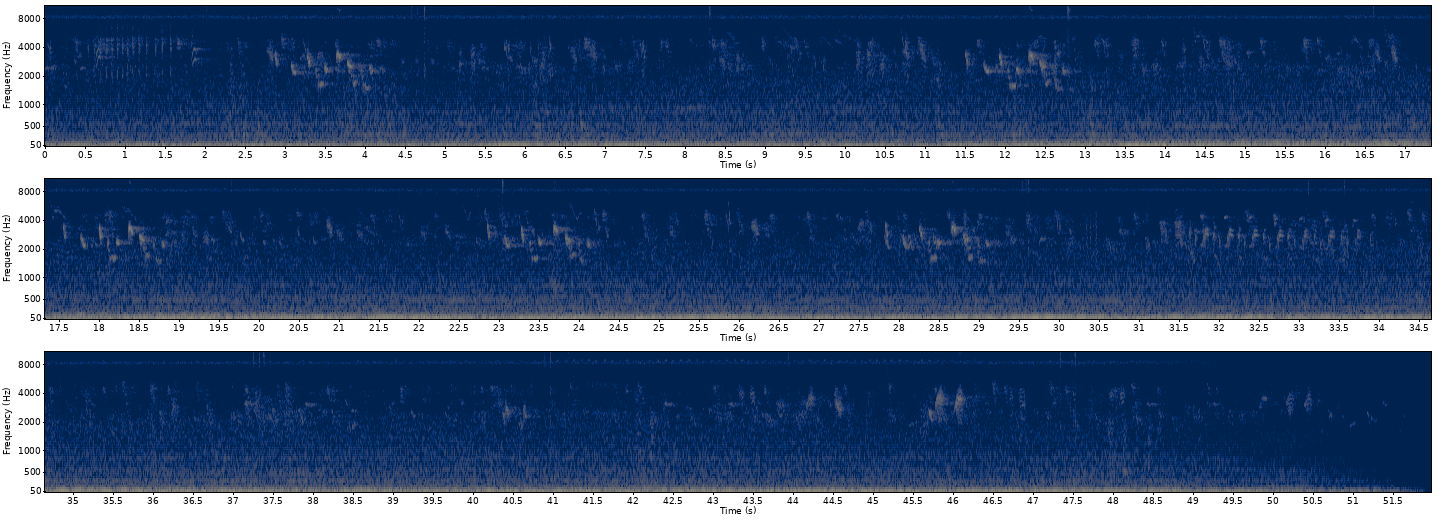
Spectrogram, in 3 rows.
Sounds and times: Birdsong 15.8 - 51.8

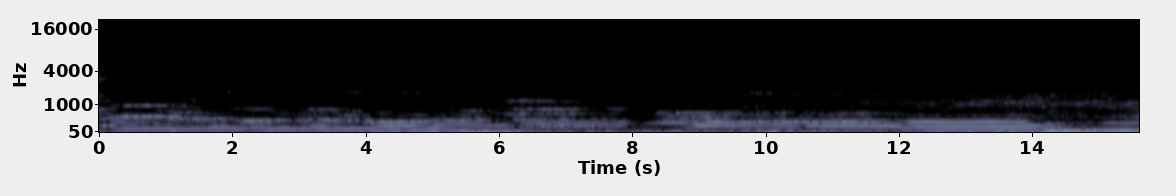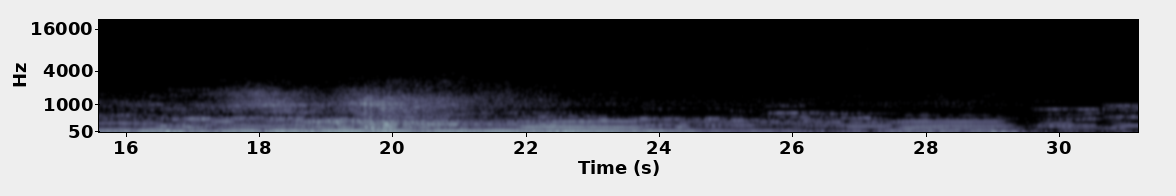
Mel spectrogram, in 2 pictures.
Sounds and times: organ sound from inside the church 0.0 - 17.1
distant sound of the church choir 0.0 - 31.1
train passing by 12.8 - 24.9
organ sound from inside the church 20.6 - 31.1

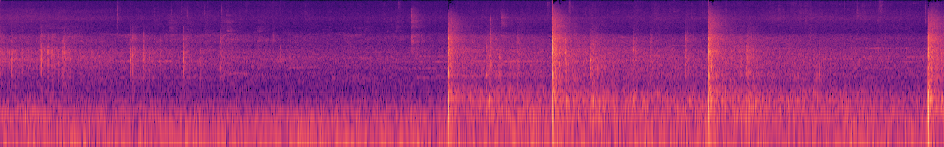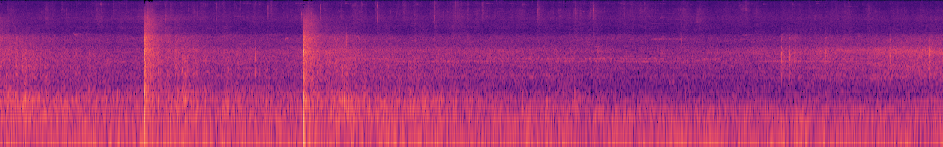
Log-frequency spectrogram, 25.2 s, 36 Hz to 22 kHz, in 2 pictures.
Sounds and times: Traffic Sound 0.0 - 25.1
Fireworks sound 5.8 - 21.4

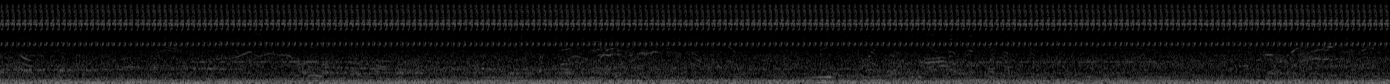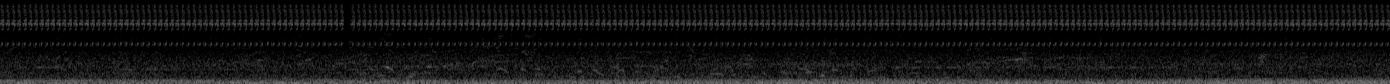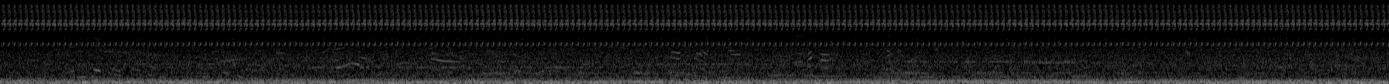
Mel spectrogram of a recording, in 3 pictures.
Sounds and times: Insects 0.0 - 41.6
People walking in the park 0.0 - 41.6

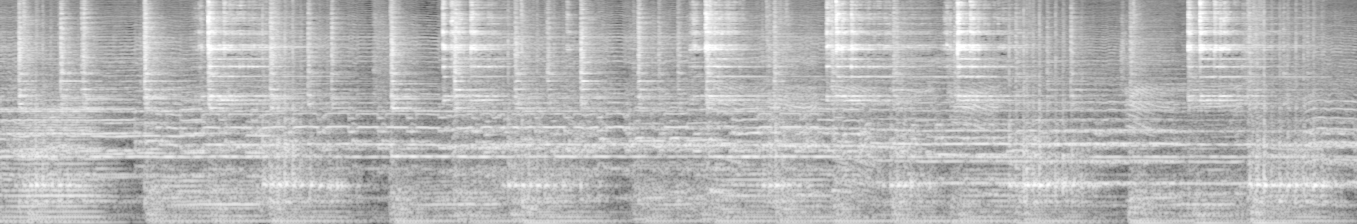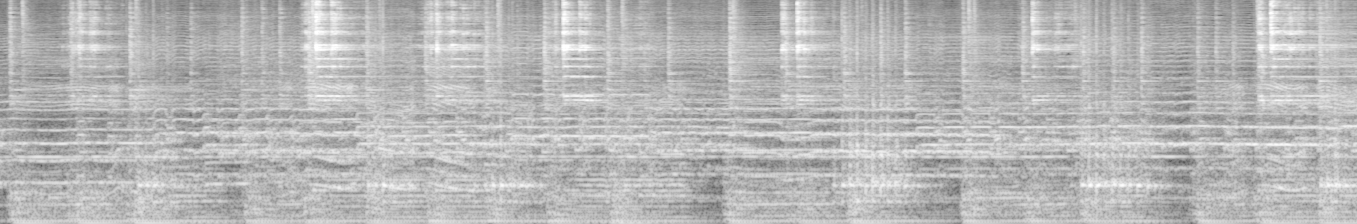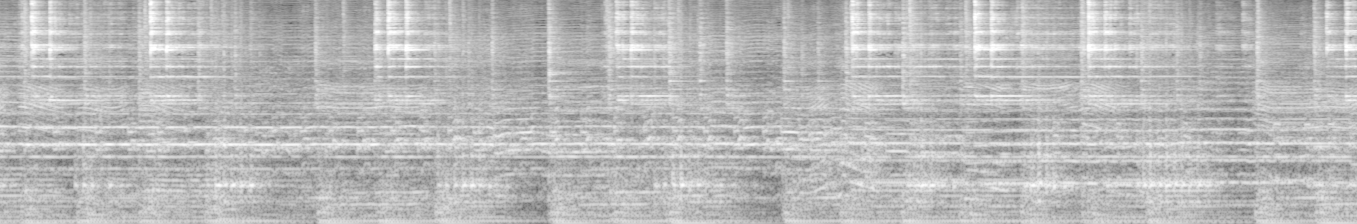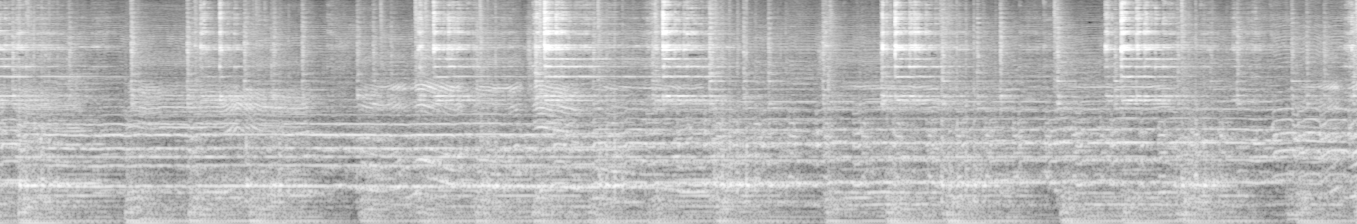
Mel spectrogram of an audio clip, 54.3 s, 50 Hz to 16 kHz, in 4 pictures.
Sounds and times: Rimdro(puja) 0.0 - 54.2

